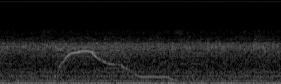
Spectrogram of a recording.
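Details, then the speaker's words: Hallicrafters S-53A receiver during alignment, on reduced B+ from a defective power transformer, with no antenna. A whistle sweeps up and back down over a faint steady 400 Hz tone: heterodyne interference from beating against a broadcast carrier. "so there's a heterodyne in there it could be because it's still picking up so the heterodyne is the pitch going up and down that's kind of an interference and behind you you hear a 400 hertz tone"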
